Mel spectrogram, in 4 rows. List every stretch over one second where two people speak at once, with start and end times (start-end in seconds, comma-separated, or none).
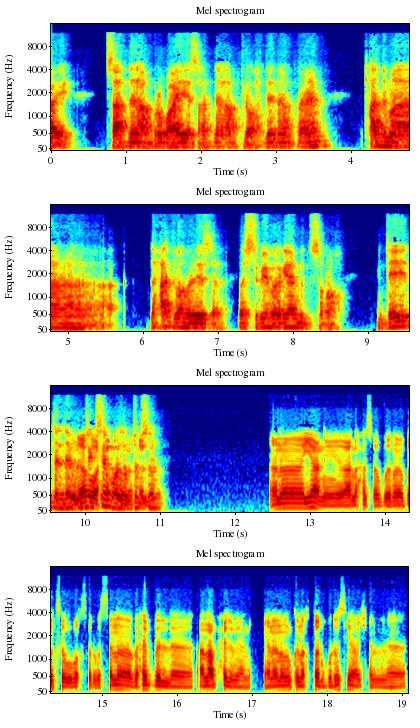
9.8-11.0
